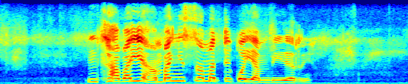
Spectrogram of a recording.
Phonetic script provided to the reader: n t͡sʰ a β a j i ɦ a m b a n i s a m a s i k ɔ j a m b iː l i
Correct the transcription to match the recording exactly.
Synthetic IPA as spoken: n t͡sʰ a β a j i ɦ a m b a ɲ i s a m a t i k ɔ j a m b iː r i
